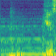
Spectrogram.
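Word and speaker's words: Fie: Yeah, I think it's not Toa. No. No, I'm sorry, man. It's Fee. It's Fee. It's spelled F-I-E.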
